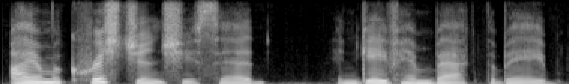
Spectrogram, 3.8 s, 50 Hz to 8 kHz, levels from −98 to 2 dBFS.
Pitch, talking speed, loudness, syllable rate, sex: 190 Hz, 190 wpm, -19 LUFS, 4.2 syllables/s, female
